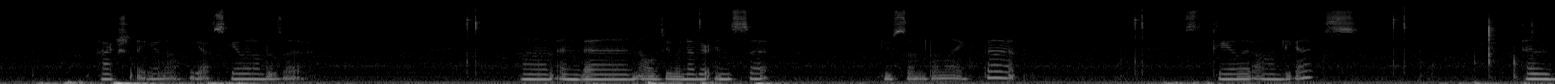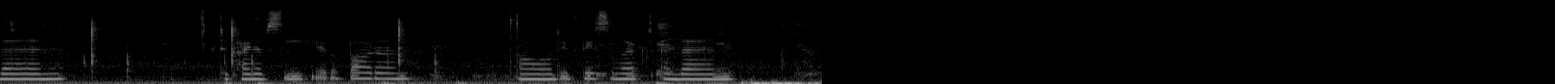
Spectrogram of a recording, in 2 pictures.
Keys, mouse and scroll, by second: 2.1 s, 7.0 i, 11.7 s, 14.8 shift+scroll down 1, 15.0 shift+middle click, 15.6-16.5 scroll up 14, 16.5 middle click, 17.1-18.0 scroll down 6, 18.0 shift+middle click, 18.4 scroll up 2, 19.6-20.7 shift+middle drag, 20.7 click, 27.8 i.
